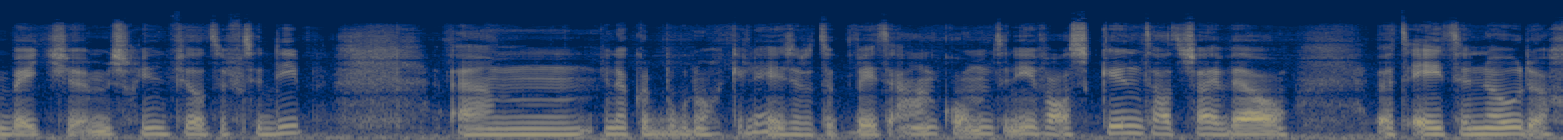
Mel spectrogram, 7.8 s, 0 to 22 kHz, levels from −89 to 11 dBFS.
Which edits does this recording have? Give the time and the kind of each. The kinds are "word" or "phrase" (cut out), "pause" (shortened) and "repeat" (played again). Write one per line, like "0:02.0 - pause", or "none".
0:01.2 - word
0:03.0 - word
0:03.7 - word
0:06.9 - word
